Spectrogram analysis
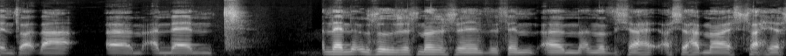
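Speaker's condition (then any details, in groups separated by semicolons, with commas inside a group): Tongue cancer surgery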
